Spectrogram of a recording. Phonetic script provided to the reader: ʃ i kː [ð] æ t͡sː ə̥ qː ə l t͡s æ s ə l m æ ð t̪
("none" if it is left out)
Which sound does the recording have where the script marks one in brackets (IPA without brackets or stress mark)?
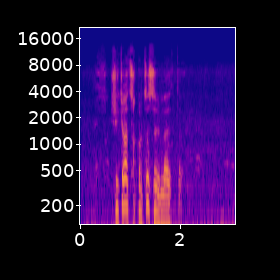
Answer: ʁ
